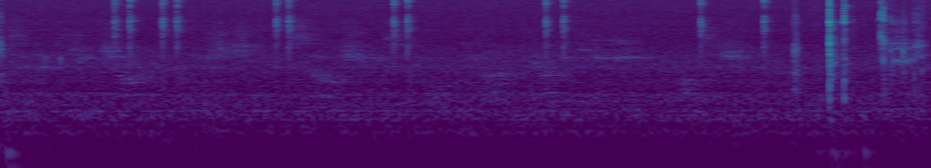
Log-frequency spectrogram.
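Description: Computer keyboard typing, a quiet series of quick, irregular key clicks in short bursts, with a couple of sharper taps near the end and low room noise underneath.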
